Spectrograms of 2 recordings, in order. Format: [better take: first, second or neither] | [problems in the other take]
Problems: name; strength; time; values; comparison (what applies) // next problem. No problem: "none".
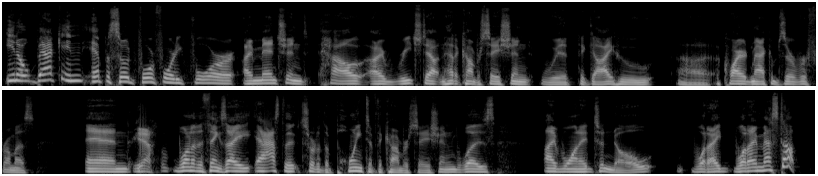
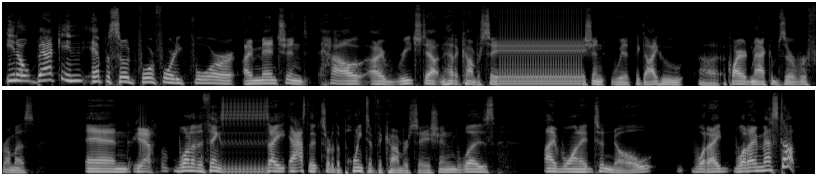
first | audio freezing; at 5 s for 1 s and at 10 s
